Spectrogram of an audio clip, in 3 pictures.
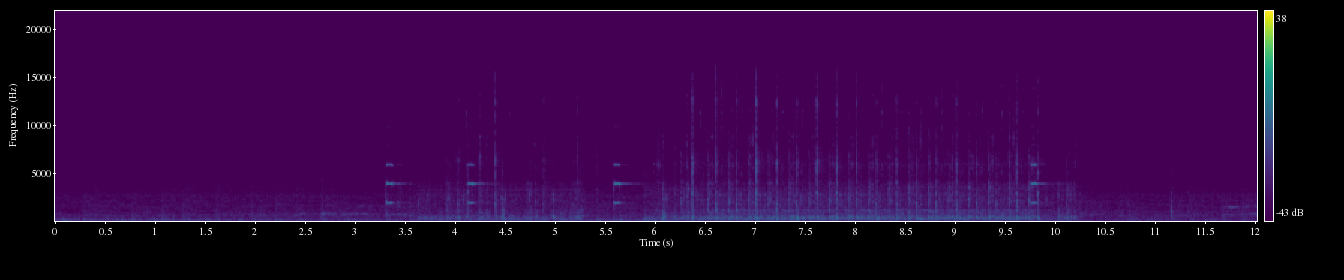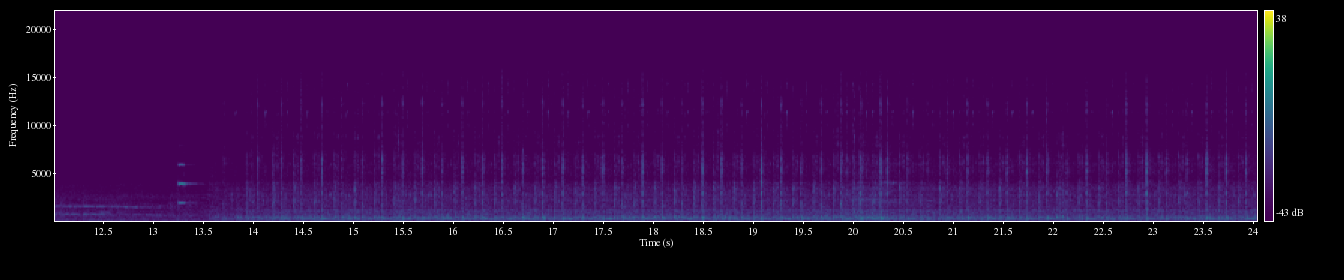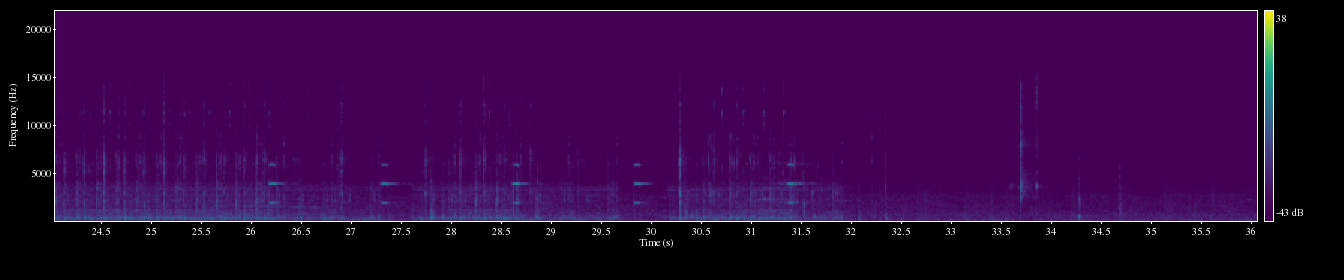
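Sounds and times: sewing machine stitching: 3.3 - 10.3, 13.5 - 32.4.

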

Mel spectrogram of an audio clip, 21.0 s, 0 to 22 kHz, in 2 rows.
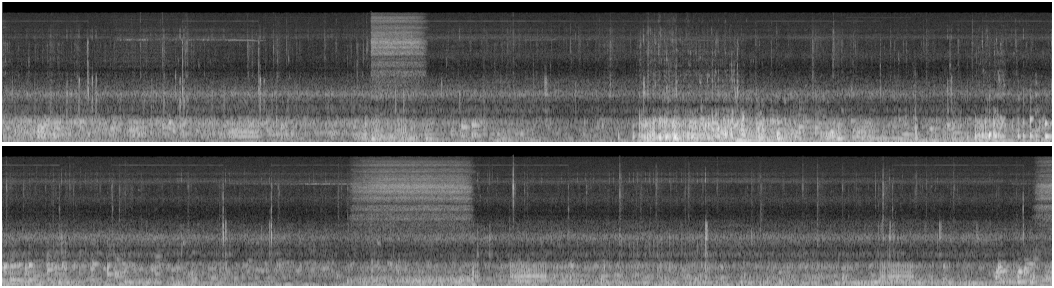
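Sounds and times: bubbles gurgling underwater: 0.0 - 14.2, 15.2 - 21.0
hissing inhale through regulator: 3.6 - 4.5, 13.9 - 16.0, 20.7 - 21.0.

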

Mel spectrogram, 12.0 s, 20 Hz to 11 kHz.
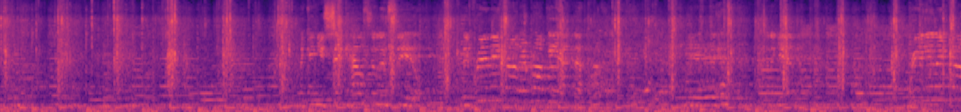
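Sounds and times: drum kit beat: 0.0 - 12.0
electric guitars: 0.0 - 12.0
keyboard: 0.0 - 12.0.

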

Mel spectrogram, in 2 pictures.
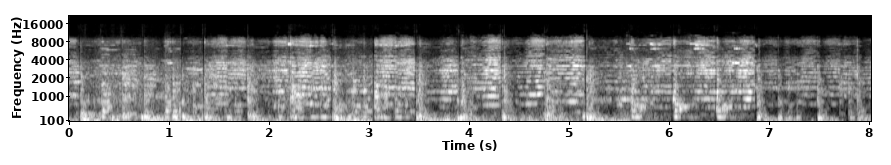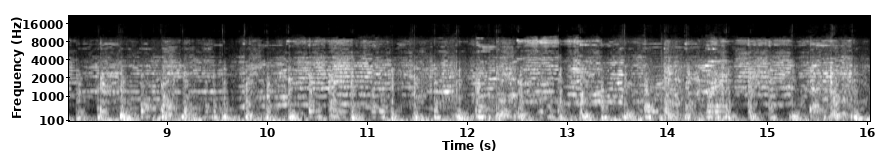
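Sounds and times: drums beating steady rhythm: 0.0 - 16.0.

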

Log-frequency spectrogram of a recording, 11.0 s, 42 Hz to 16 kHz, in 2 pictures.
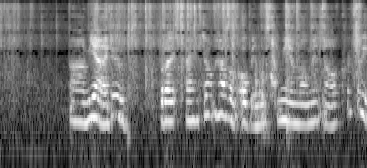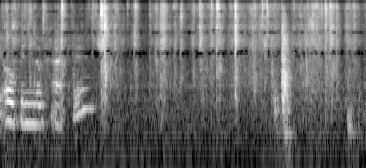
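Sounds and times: plastic package crinkling: 0.0 - 11.0.

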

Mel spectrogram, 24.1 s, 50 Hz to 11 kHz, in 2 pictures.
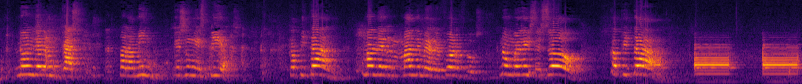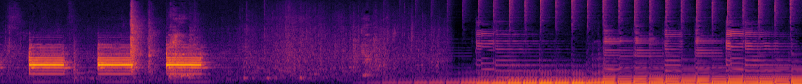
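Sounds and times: bass line: 18.6 - 24.0
plucked guitar notes: 19.0 - 23.8.

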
